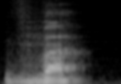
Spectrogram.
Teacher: sans dagesh léger, est fricative ou spirante ou douce, et donc ça se prononce va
